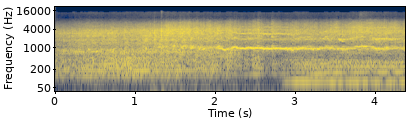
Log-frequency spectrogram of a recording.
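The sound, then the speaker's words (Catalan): A car speeds off at full throttle with skidding, squealing tyres, a loud continuous engine roar with a high, wavering squeal running through it, no voices. “i fot el camp prement el gas a fons.”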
